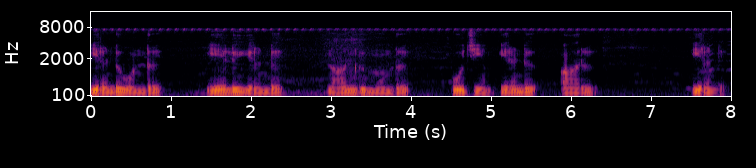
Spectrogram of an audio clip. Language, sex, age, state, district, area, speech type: Tamil, male, 18-30, Tamil Nadu, Salem, rural, read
